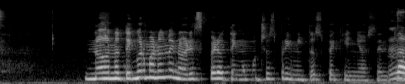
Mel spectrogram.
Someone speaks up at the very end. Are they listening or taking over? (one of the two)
taking over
